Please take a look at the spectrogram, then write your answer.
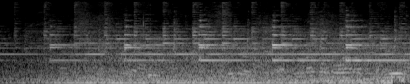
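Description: A train rolls past close by with a rumbling, rattling roar, and repeated high squeals ring out as the cars clatter along the track.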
